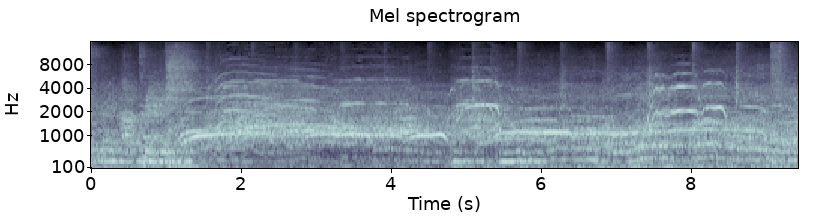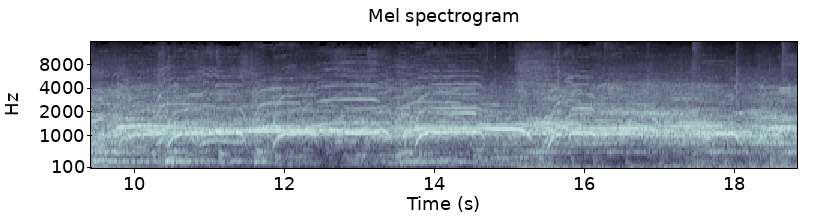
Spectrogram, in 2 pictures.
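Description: Live synth-pop band music at a concert, with audience members screaming and whooping over it, many short shrieks overlapping. About ten seconds in, the bass drops out for around five seconds and then comes back.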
